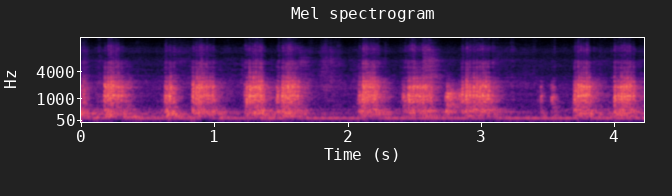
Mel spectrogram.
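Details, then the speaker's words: Electrolux washing machine: rough grinding bursts about twice a second over a low motor hum, gear under the cover slipping and failing to engage; owner suspects a worn gear; noise also occurred during spin. "provavelmente tá roçada ali a aquela parte que ela tem uma engrenagem ali para embaixo dessa capa aqui"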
